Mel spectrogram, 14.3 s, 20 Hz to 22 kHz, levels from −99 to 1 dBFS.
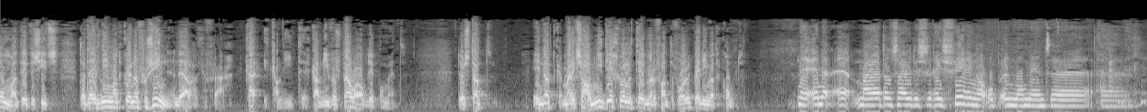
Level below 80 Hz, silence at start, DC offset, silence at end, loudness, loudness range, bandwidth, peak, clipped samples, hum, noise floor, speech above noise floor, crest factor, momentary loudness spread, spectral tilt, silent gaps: -42 dBFS; 0 s; under 0.1%; 0 s; -13 LUFS; 3 LU; 13 kHz; -4 dBFS; under 0.1%; none; -39 dBFS; 26 dB; 10 dB; 11 LU; -4 dB/octave; none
